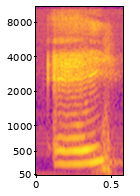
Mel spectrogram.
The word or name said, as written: ei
